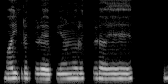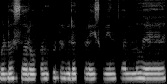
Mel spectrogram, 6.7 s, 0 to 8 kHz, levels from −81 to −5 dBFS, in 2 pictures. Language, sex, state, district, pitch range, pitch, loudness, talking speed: Rajasthani, female, Rajasthan, Churu, 185-195 Hz, 185 Hz, -28 LUFS, 135 wpm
